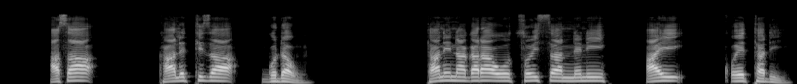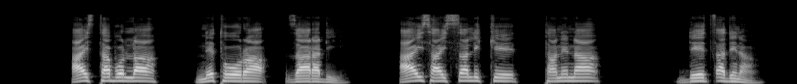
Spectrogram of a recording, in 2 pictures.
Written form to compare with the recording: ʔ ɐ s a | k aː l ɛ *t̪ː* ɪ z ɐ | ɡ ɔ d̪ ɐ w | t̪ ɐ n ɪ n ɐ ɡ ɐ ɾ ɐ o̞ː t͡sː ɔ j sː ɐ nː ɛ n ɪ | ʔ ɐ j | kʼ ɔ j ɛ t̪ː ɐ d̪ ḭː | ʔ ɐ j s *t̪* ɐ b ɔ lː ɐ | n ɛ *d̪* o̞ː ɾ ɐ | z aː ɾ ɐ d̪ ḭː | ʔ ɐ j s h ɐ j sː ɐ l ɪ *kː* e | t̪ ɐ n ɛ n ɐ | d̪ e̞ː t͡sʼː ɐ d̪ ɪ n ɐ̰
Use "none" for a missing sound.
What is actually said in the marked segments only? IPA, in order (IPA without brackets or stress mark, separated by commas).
t̪ː, t̪, t̪, kː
